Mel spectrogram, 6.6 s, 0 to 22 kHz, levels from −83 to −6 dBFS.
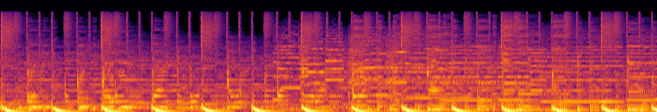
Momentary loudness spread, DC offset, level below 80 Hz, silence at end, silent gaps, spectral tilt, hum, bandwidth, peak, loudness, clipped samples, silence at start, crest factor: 3 LU; under 0.1%; -20 dBFS; 0 s; none; -6 dB/octave; none; 14 kHz; -2 dBFS; -17 LUFS; under 0.1%; 0 s; 14 dB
